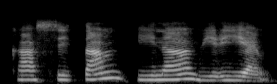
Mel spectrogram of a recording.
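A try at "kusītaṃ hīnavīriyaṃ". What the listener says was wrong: Ku, not ka. Viriyam. Viriyam. Not G. Kusitang hina viriyam.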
